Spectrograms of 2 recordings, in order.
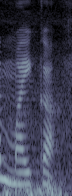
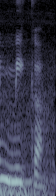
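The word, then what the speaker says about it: mica: माइका कहाँ पर है, इसकी एग्जैक्ट प्रोनाउंसिएशन होती है वो होती है माइका, ना कि मीका.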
